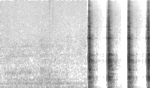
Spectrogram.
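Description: Faint background for about a second, then loud, evenly spaced clock-like ticks begin, about three a second, three of them before the end.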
